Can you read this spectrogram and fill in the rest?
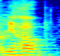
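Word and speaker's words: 你好: Hola, en chino es ni hao, pero se pronuncia ni ha. O sea, como que la O es impronunciable.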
